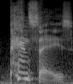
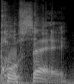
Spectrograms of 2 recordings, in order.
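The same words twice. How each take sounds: First: The word is said with an Indiana pronunciation. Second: The word is said with a French pronunciation. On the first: "this is the Hoosier pronunciation"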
